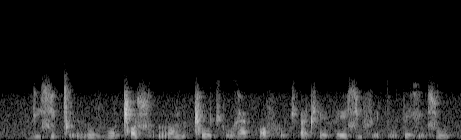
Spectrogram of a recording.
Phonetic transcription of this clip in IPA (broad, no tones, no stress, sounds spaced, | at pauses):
d i ɕ e ǀ ḛ r u v β o ǁ ɒ ɕ o̰ r ɒ ŋ u ǁ o t͡ʃʼ o̰ ɣ æ t͡sʼ ɒ v h o̰ t͡ʃʼ æ t͡ʃʼ e θ e ʑ i f ḛ t o̰ t e ɣ ḛ ɕ u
